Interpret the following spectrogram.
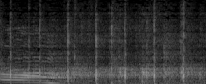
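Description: Scattered hand-clapping from a small studio audience after a song, with voices calling out over it.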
